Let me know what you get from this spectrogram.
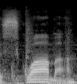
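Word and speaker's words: Skwama: The Squama, or rhymes with your mama, is a high-performance Velcro slipper aimed at getting you boulderers up your sickest project.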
